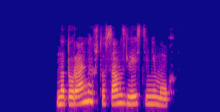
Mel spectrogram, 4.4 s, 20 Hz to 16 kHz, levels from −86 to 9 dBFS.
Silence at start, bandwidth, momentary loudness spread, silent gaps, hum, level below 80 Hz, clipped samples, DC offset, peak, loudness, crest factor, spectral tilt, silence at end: 1.15 s; 7.8 kHz; 10 LU; none; none; -68 dBFS; under 0.1%; under 0.1%; -2 dBFS; -17 LUFS; 18 dB; -5 dB/octave; 0.95 s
